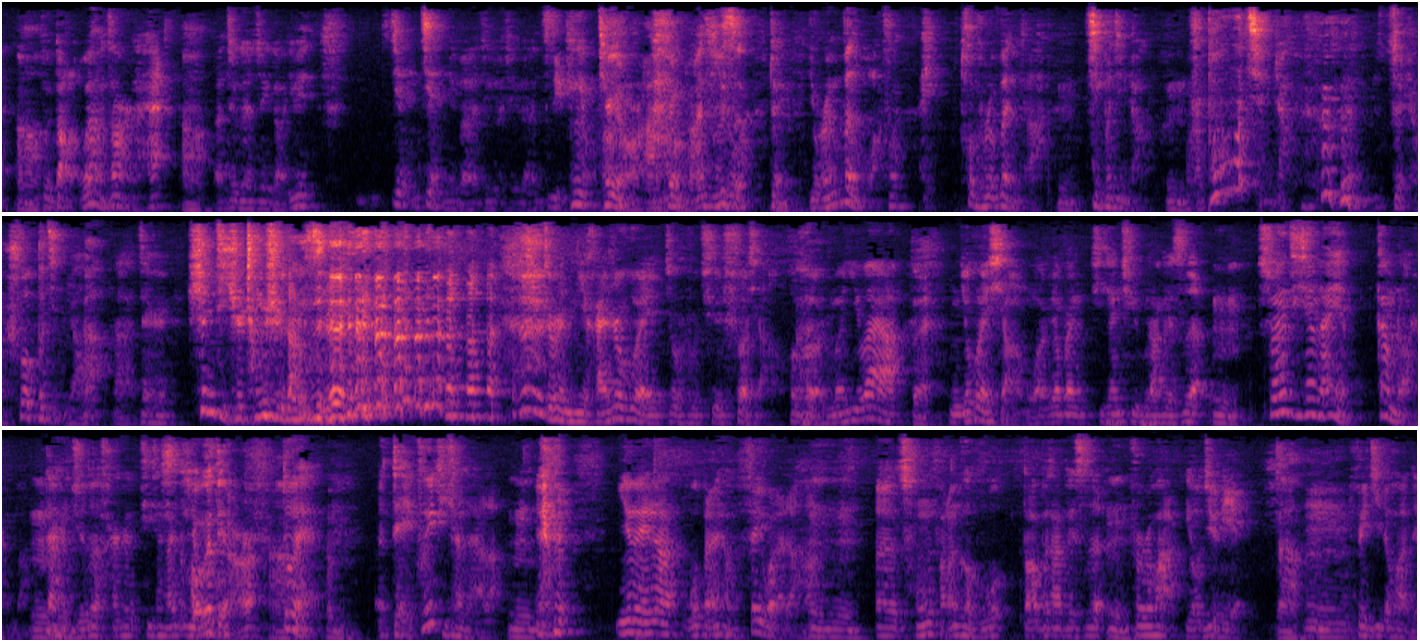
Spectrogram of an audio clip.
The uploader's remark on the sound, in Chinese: 出门在外没带专业话筒，音质抱歉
